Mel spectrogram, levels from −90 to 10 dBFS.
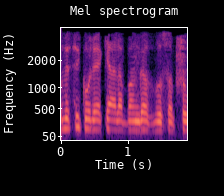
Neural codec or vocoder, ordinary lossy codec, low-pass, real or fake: none; MP3, 24 kbps; 3.6 kHz; real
